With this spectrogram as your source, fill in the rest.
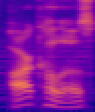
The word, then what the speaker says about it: Archolos: In the word Archolos, however, the stress on the syllable R may also have historical connotations, as the name of the island was once devoid of the prefix arch.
